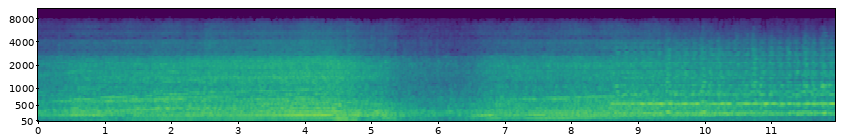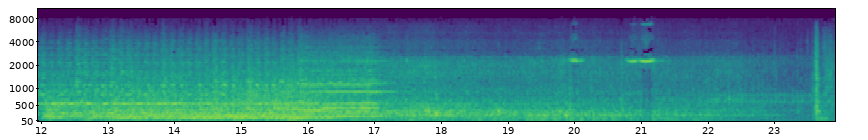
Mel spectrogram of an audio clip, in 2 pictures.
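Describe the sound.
A taxi's engine drones steadily for the whole stretch, a low continuous hum with a brief dip near the start, while people talk over it.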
